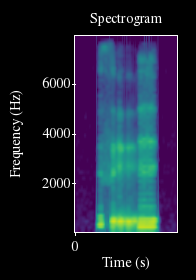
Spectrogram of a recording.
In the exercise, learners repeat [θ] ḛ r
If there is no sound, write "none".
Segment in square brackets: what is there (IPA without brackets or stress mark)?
θ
